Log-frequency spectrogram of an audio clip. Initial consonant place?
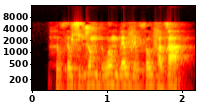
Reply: glottal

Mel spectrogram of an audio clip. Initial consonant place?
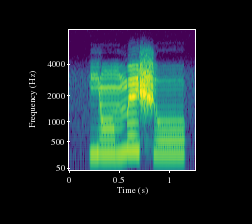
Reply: palatal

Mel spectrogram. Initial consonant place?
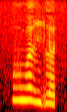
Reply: velar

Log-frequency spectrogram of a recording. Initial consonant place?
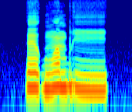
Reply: velar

